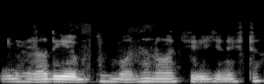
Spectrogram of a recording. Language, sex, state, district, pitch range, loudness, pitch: Bengali, male, West Bengal, Purulia, 125-135 Hz, -17 LUFS, 130 Hz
